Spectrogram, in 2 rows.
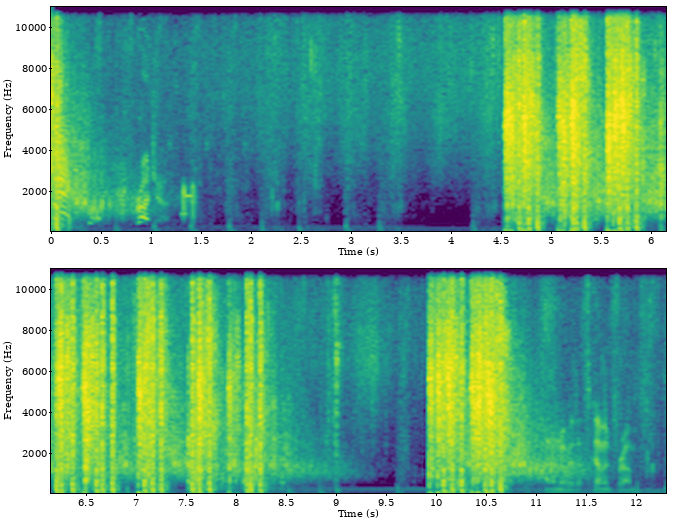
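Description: Gunfire from the military shooter ARMA 3, during an Antistasi mission: dense bursts of automatic fire erupt after a quieter stretch, loud and rapid with brief gaps, then resume near the end, with voices over the action.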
